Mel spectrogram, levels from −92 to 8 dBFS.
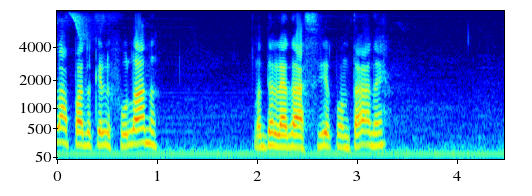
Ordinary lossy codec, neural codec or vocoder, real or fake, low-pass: none; none; real; none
